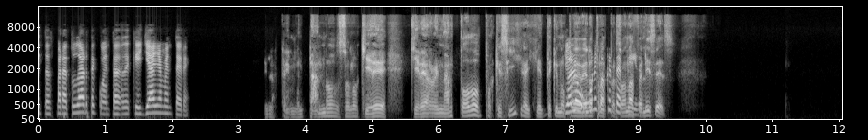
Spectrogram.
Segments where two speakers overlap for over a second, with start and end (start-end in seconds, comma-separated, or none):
7.8-9.1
